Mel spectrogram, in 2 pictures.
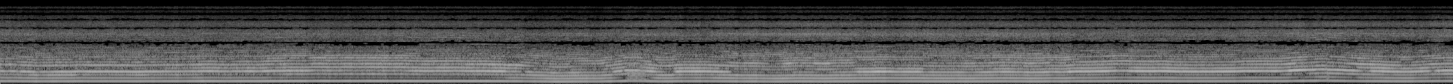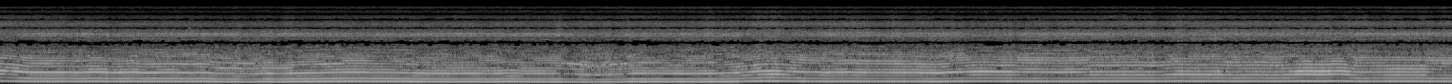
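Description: Jonsered 2091 two-stroke chainsaw (about 93 cc) with a 20-inch bar and rip chain, running under load in a mini mill and ripping a pine cant lengthwise. The engine note holds steady but dips in pitch and recovers several times.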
